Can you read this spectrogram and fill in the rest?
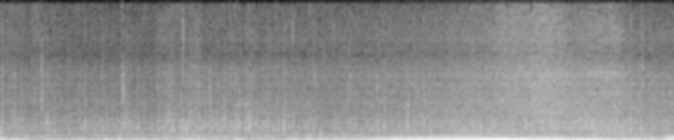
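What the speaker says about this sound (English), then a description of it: "And here we go with the rain." Continuous rain hisses and patters outdoors with wind buffeting the microphone, while a low engine rumble builds in the background.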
